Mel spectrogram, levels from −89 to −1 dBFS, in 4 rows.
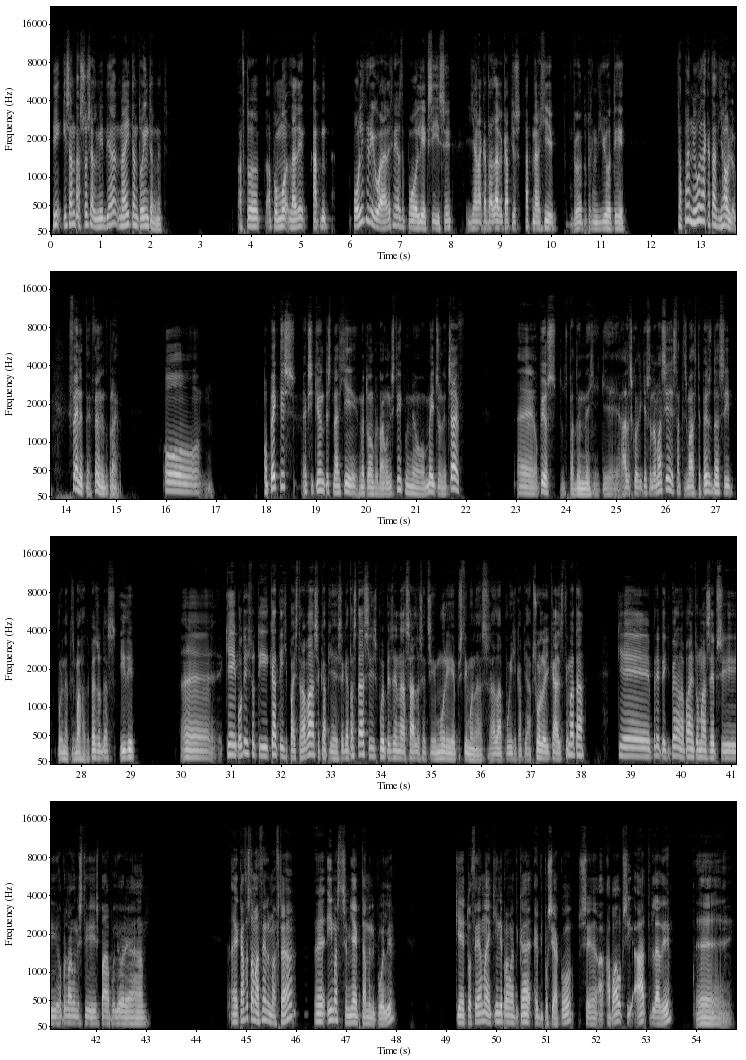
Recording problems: none

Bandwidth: 14.5 kHz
